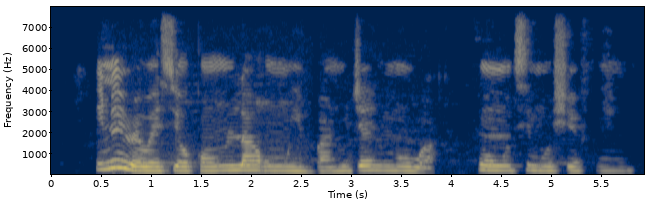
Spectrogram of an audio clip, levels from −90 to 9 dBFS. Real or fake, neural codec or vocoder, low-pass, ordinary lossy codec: real; none; none; none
